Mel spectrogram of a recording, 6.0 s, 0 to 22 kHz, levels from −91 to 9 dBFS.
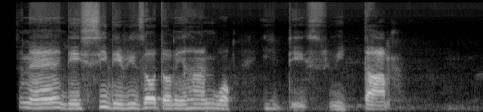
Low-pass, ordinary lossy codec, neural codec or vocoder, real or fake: none; none; none; real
